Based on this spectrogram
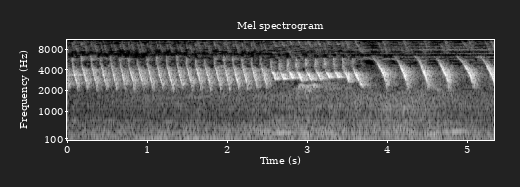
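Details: Fast, tightly packed canary song meant as a master to coax reluctant canaries into singing; a long rapid trill of falling notes, a brief sustained whistle, then slower, spaced downward sweeps.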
